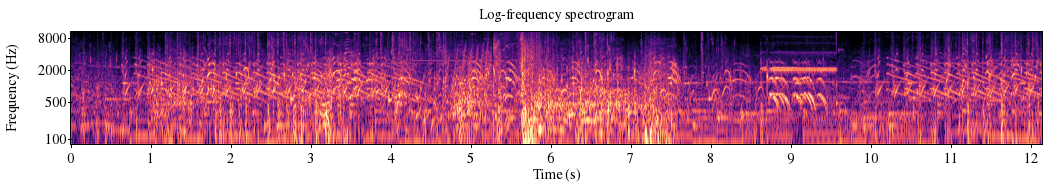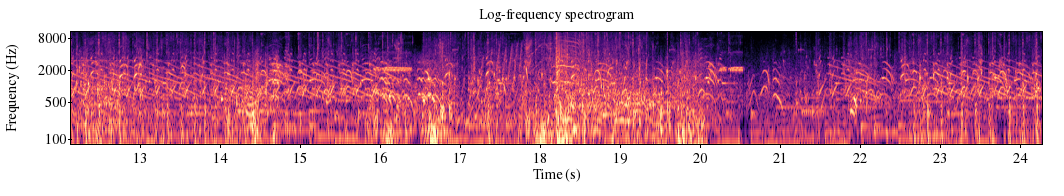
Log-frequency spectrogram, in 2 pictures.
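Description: Many small creatures chatter in rapid, high squeaky chirps.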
